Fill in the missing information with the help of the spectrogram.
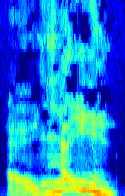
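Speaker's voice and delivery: high, loud wail of dismay; almost scream it, pitch shooting up; anguished cry, stretched out; near scream. A narrator's reading. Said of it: "Jonathan almost screamed".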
